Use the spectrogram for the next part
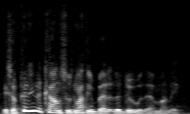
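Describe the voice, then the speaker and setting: A middle-aged father who grumbles wryly in a British radio comedy. His voice is husky, with big swings in pitch. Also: huge pitch swings, racing, darkish tone, full character voice. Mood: grumbling.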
